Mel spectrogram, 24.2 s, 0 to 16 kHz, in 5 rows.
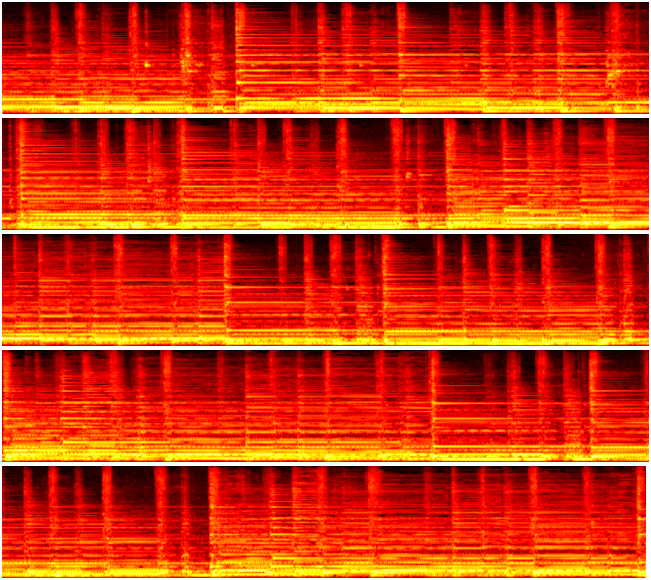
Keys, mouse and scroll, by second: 2.2 ctrl+t, 3.3 alt+shift+click, 12.9 alt+shift+click, 17.2 Return, 21.6 ctrl+-, 22.7 ctrl+t, 23.9 alt+shift+click.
